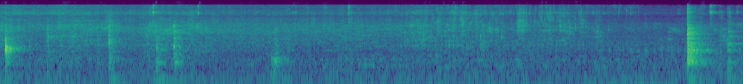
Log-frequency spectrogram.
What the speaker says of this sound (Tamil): இப்போ முருங்கைக்காய் வேகிற அளவுக்கு தண்ணி சேர்த்துக்கலாங்க.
